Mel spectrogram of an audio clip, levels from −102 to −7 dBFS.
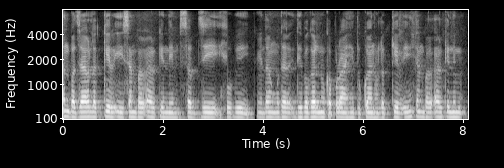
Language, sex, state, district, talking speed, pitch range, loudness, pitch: Sadri, male, Chhattisgarh, Jashpur, 185 wpm, 130-135 Hz, -19 LUFS, 130 Hz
